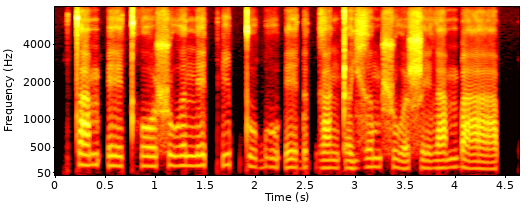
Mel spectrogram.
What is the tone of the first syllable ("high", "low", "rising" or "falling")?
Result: rising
